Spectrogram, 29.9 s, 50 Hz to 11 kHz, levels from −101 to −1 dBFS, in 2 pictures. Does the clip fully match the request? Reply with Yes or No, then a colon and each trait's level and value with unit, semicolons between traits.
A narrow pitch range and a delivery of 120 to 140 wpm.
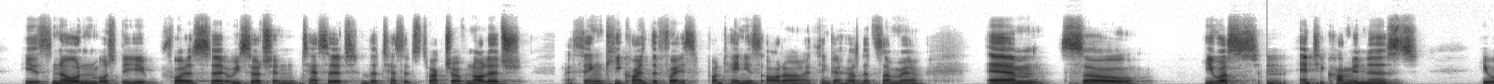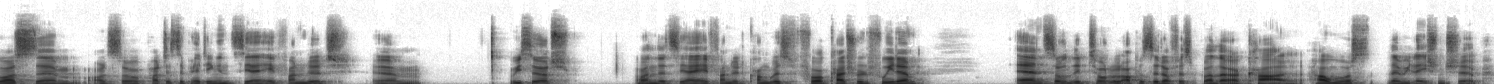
Yes: narrow, 2.1 semitones; slow, 135 wpm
